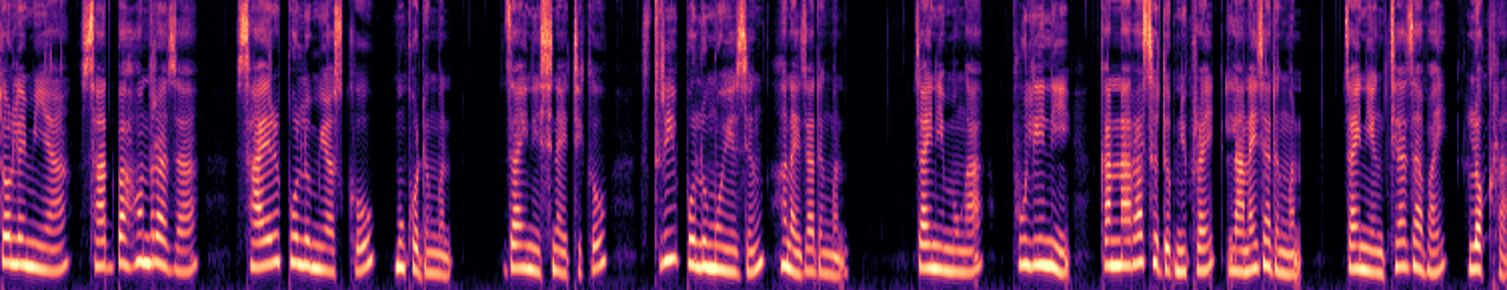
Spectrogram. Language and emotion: Bodo, neutral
